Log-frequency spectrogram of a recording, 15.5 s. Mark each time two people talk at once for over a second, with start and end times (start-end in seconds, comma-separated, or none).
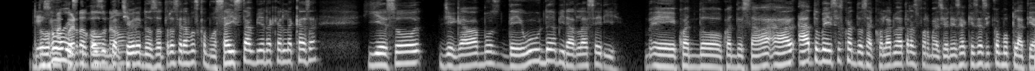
0.5-2.0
